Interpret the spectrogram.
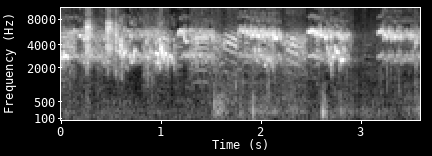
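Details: Finches kept in captivity, eating egg food on October 21, 2023, make continuous high chattering chirps layered over one another, with occasional soft knocks from feeding.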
